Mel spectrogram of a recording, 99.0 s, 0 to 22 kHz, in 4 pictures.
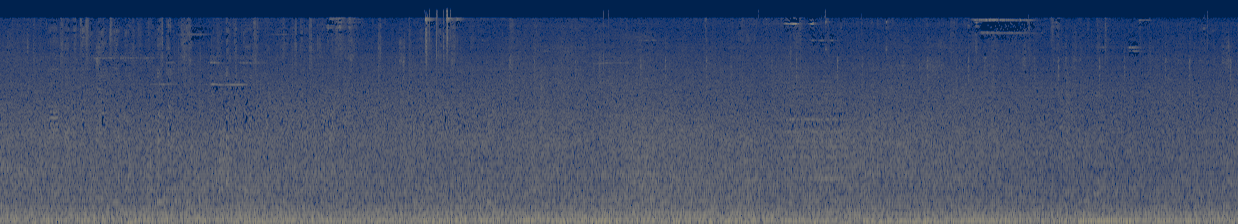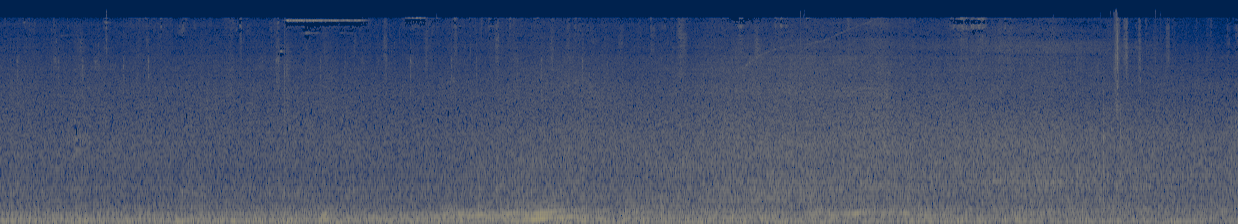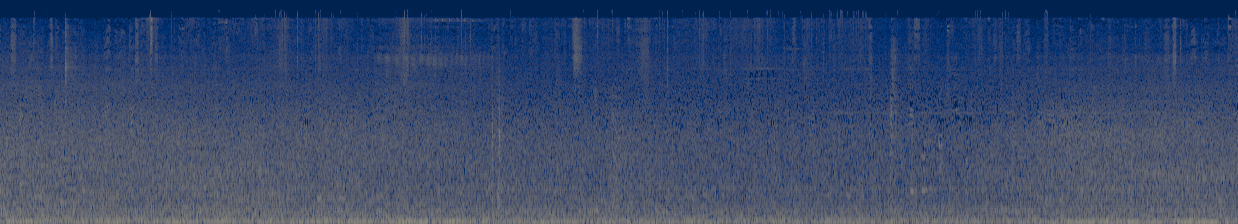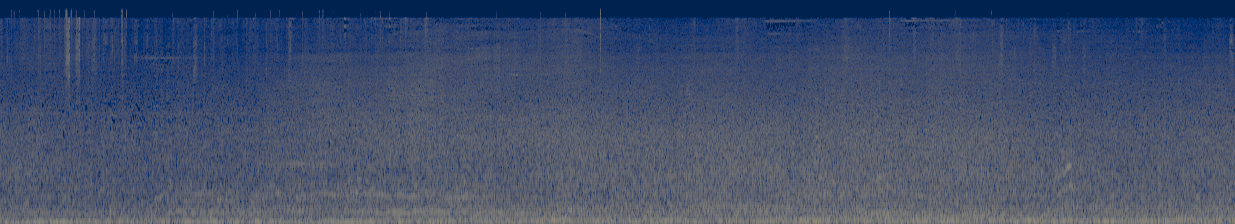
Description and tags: Intercambiador Plaza Castilla
Madrid Plaza Castilla recording, transport hub, close sound perspective. Medium traffic, close to the square, medium velocity cars, siren, motorcycle, brakes, medium noise pedestrians.
Recorded with a Soundfield ST450 in a Sound Devices 744T
ambiance, ambience, ambient, Ambisonic, atmo, atmosphere, B-Format, cars, city, field-recording, general-noise, Madrid, noise, people, Plaza-Castilla, Soundfield, Square, ST450, town, traffic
